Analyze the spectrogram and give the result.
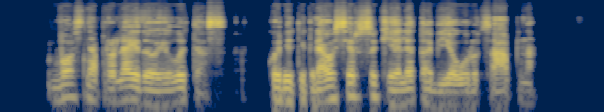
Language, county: Lithuanian, Klaipėda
